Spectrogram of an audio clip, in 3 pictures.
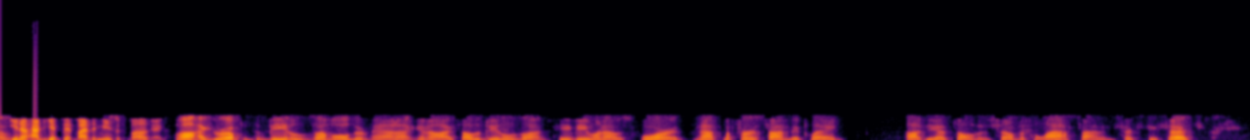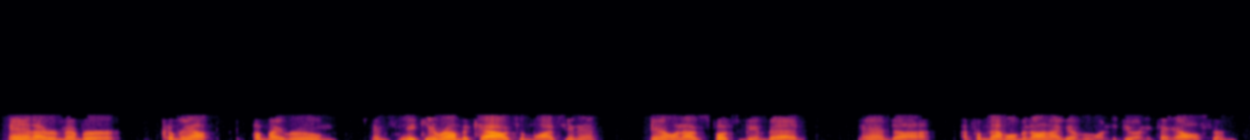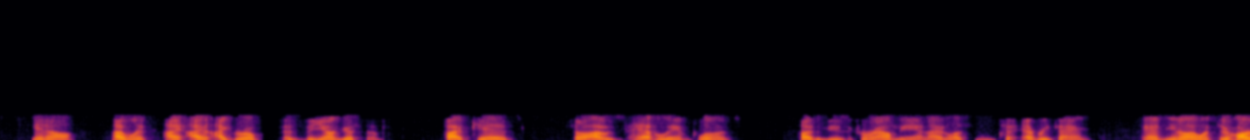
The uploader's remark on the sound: They spoke over the phone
